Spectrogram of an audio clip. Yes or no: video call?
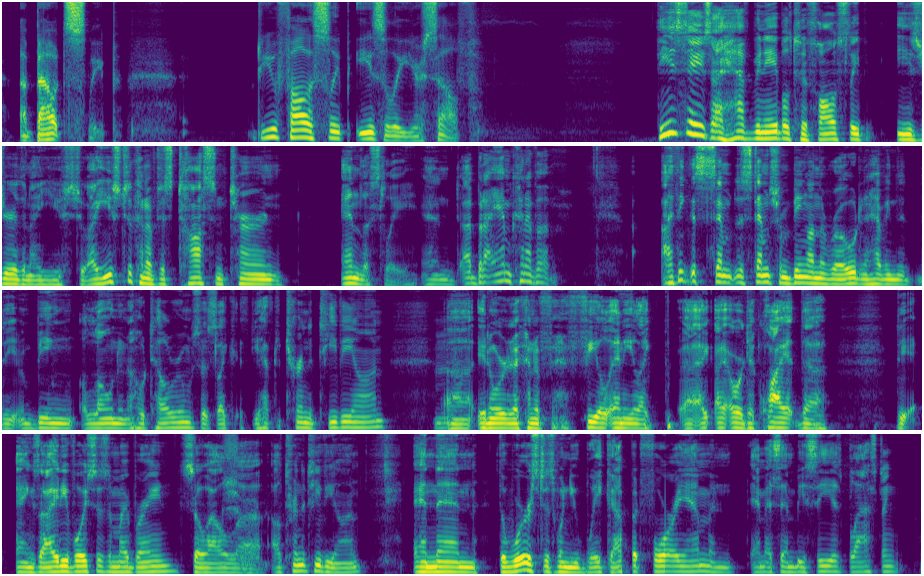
no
